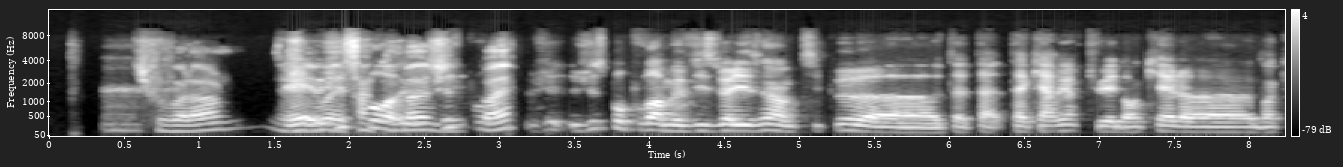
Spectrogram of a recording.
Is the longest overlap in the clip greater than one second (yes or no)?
yes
